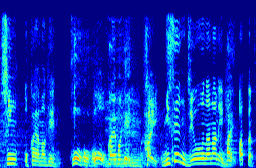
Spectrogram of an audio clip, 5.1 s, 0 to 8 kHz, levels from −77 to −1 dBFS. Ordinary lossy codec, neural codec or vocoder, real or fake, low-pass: none; vocoder, 44.1 kHz, 128 mel bands, Pupu-Vocoder; fake; 7.2 kHz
